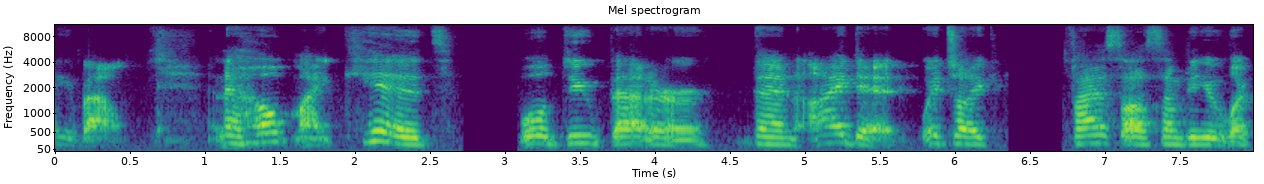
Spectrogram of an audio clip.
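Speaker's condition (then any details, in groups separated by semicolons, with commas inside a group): ALS; young onset, diagnosed in 30s, spinal surgery before diagnosis without improvement; progressing physically; uses a voice amplifier when talking, host hears her fine without it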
